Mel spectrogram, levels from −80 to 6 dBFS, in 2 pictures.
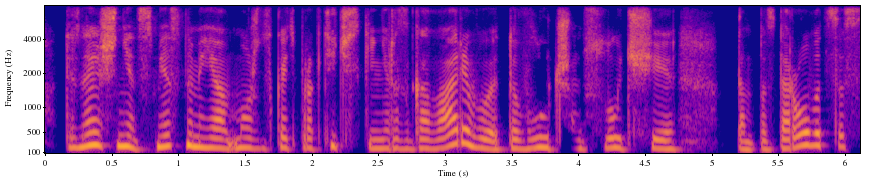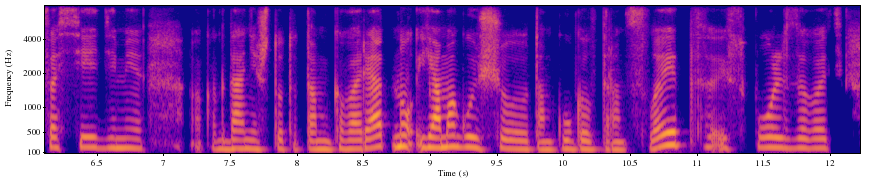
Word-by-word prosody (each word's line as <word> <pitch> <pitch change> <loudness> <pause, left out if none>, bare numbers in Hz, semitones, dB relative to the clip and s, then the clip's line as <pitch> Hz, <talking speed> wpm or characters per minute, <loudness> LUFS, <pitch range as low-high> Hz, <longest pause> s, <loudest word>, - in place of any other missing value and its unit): Ты 200 - -3
знаешь, 235 +3 +6
нет, 220 -6 +4
с 165 - -1
местными 220 0 +2
я, 190 -1 +2
можно 190 -2 -3
сказать, 195 -3 -4
практически 190 +1 -1
не 180 0 -3
разговариваю. 180 - +1
Это 175 +3 -3
в 170 - -5
лучшем 185 -3 -1
случае, 175 -1 0 0.4
там, 160 -2 -4
поздороваться 215 +9 0
с - - -3
соседями, 190 -2 -3 0.3
а, - - -14
когда 165 +2 -2
они 175 -1 -2
что-то 165 0 -3
там 165 0 -1
говорят. 180 +5 +2
Ну, 220 +1 +3
я 200 -1 +5
могу 210 0 +3
ещё 175 -3 0
там 155 -1 -4
Google 165 0 -3
Translate 195 +9 -1
использовать, 190 -2 -3
185 Hz, 160 wpm, -20 LUFS, 170-205 Hz, 0.4 s, знаешь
